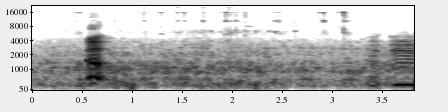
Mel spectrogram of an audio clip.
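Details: Woman having hiccups at home: one short, abrupt hiccup over quiet room noise; single hiccup.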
